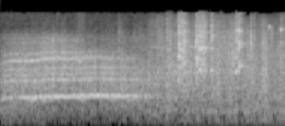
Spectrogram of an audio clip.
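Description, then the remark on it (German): A narrow-gauge steam train gives a long, loud whistle, then puffs and hisses in uneven bursts as it labours up a mountain on the last kilometres before Davos, with no one speaking. “Dann schnauft diese Schmalspurbahn, die schnauft da so in den Berg hoch.”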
